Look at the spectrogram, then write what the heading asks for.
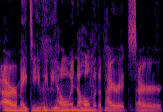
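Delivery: slow, rough, salty sea-dog pirate voice. Retelling talking in pirate voice last night: pirate voice. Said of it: "I talked in pirate voice last night".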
